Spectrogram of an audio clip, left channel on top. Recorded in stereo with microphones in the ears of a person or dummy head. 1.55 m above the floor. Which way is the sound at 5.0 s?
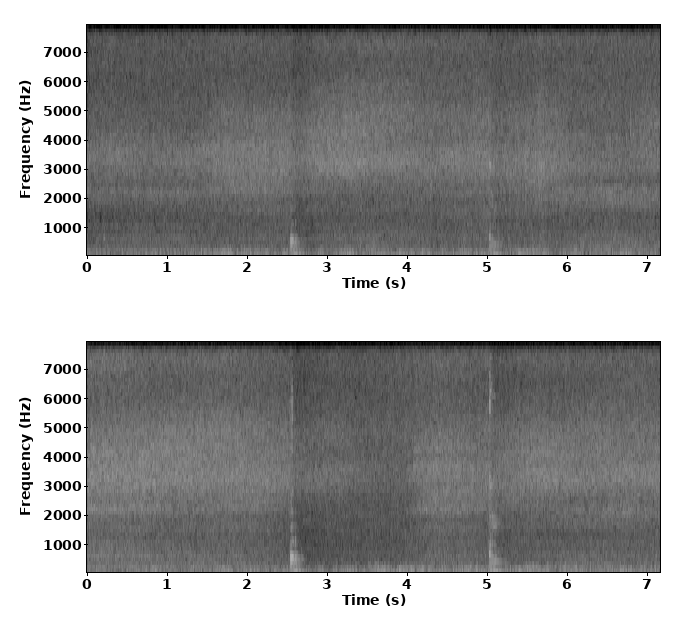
45° right (ahead or behind).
